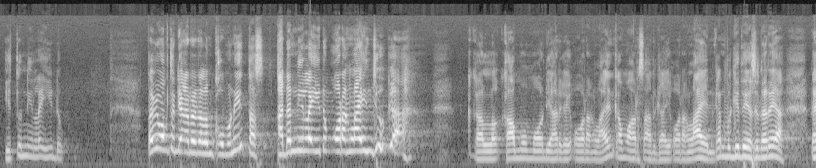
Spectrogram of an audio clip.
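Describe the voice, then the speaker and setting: A male pastor preaching a sermon in a lively way, quizzing the congregation and calling for amens. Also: high-pitched. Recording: long hall reverb.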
